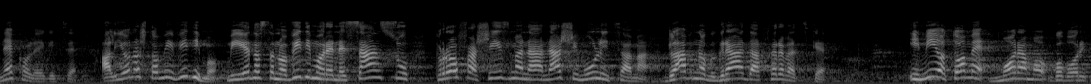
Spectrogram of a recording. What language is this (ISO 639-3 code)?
hrv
